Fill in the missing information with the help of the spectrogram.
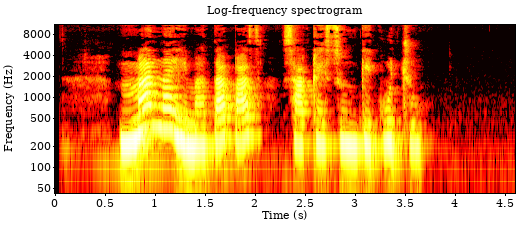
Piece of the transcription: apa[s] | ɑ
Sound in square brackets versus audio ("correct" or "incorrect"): incorrect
